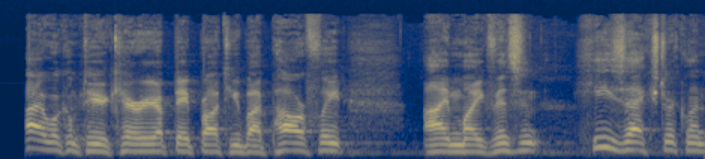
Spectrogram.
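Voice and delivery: fast rattled-off speech. Host opening a carrier update with his co-host, speaking fast. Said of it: "I don't know why I'm speaking so fast".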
